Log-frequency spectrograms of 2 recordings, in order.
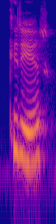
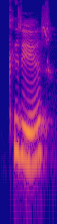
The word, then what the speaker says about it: querer: Querer, querer, or to want. And in this case, the U is silent.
